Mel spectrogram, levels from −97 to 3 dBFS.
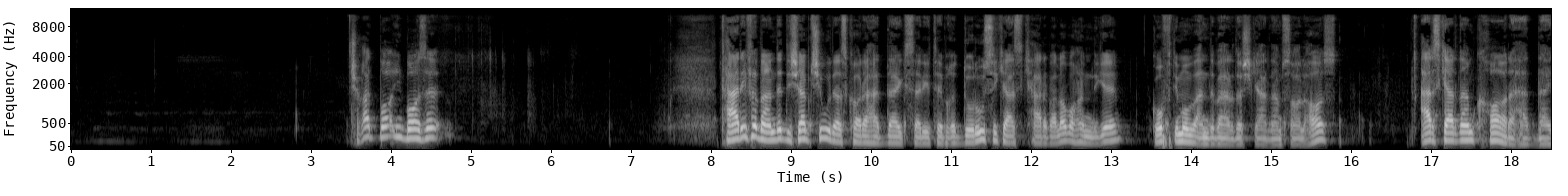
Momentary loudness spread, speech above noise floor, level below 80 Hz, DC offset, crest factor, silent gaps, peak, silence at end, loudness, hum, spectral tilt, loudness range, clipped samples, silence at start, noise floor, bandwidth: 12 LU; 53 dB; -74 dBFS; under 0.1%; 22 dB; none; -10 dBFS; 0 s; -30 LUFS; none; -5.5 dB/octave; 6 LU; under 0.1%; 3.45 s; -83 dBFS; 11 kHz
